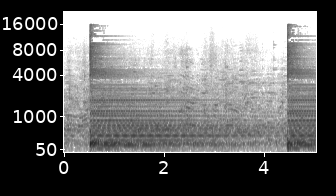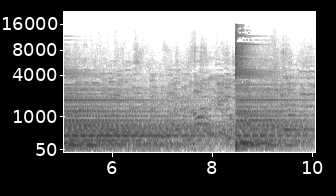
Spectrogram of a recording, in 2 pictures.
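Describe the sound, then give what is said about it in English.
A clock strikes midnight with deep, resonant bell tones, three slow strokes about four seconds apart, each ringing out loudly and fading into a long hum before the next. “The clock strikes midnight. All stop in silence, listening to it.”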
